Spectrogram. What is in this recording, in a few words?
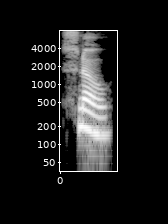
"snow", us english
